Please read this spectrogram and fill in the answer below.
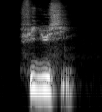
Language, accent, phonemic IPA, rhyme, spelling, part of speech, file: French, France, /fi.dy.si/, -i, fiducie, noun, LL-Q150 (fra)-fiducie.wav
- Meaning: escrow, trust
